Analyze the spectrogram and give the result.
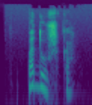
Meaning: pillow, cushion
- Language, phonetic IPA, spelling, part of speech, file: Russian, [pɐˈduʂkə], подушка, noun, Ru-подушка.ogg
